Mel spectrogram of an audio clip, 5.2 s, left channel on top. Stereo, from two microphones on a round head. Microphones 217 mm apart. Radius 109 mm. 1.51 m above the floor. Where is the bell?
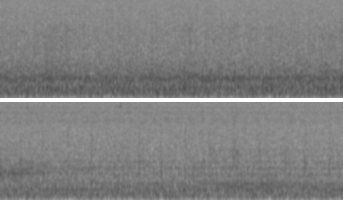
No bell in this recording.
